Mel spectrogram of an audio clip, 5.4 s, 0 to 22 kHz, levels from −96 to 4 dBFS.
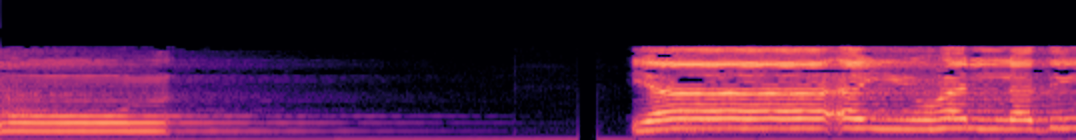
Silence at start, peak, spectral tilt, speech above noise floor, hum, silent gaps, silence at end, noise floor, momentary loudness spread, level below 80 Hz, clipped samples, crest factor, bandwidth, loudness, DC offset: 0 s; -2 dBFS; -0.5 dB/octave; 58 dB; none; none; 0 s; -74 dBFS; 16 LU; -74 dBFS; under 0.1%; 16 dB; 6.6 kHz; -14 LUFS; 0.2%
